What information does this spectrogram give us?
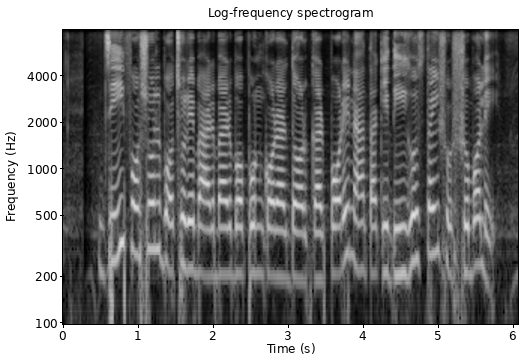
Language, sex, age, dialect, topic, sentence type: Bengali, female, <18, Standard Colloquial, agriculture, statement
